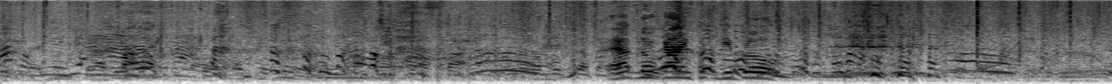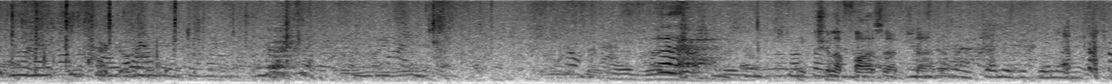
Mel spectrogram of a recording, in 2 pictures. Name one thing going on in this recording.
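Women talk and exclaim with animation close by.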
